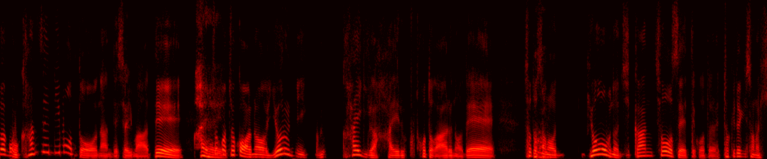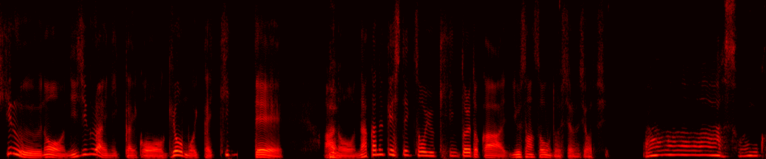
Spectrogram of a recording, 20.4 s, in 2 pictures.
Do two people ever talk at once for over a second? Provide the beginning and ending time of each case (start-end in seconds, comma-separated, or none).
none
